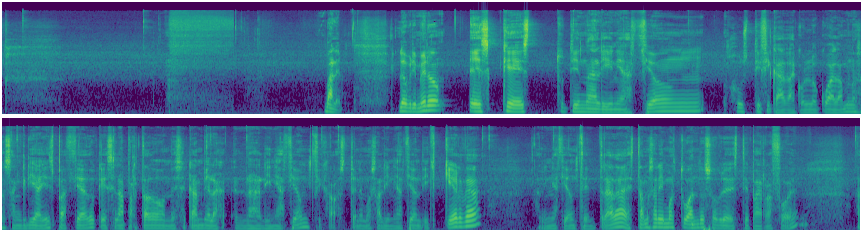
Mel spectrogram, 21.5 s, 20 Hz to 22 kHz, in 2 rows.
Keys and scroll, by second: 2.9 shift+super+p.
